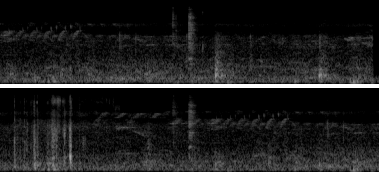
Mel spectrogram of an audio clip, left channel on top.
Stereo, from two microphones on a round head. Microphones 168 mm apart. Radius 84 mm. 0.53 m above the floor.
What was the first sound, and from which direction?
Tape being pulled, 15° left (ahead or behind).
